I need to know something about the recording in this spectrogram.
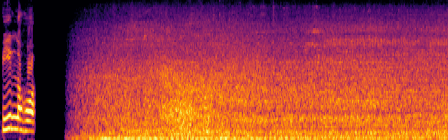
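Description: Cars and vans drive past on a road.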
